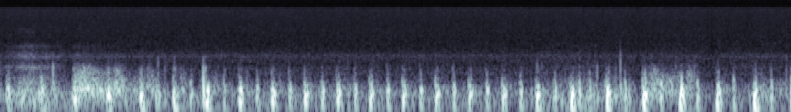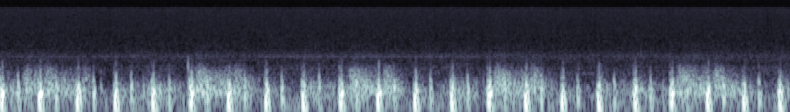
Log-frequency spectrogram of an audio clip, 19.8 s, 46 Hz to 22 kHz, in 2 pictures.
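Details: Loud, strong heartbeats throughout, low thumping at roughly 130 a minute, somewhat irregular in spacing, with faint low background hum; strong heart sounds.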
